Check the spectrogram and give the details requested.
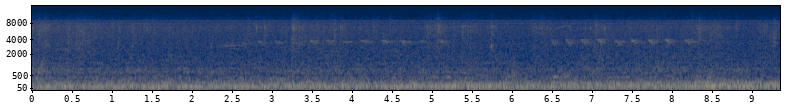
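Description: Steady low hum with two runs of quick, high chirps, about five a second, the first about two and a half seconds in and the second near the end; a few faint clicks and rustles.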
